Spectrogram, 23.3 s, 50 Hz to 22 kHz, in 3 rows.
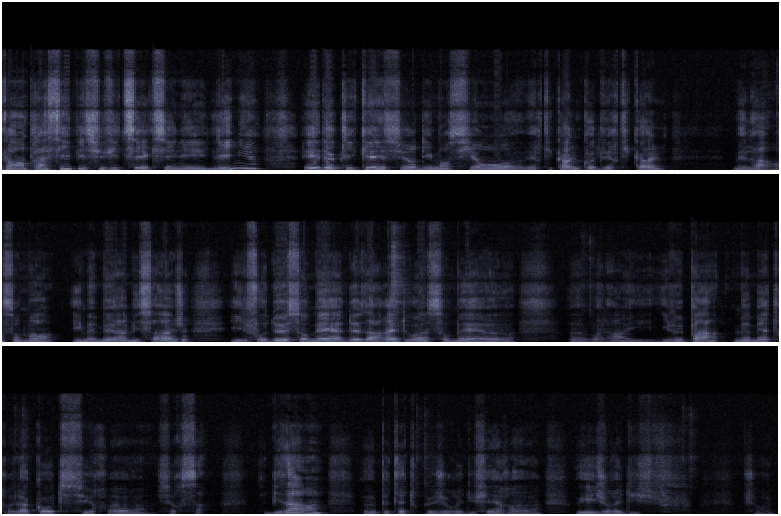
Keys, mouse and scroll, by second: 1.2 click, 6.3 click.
